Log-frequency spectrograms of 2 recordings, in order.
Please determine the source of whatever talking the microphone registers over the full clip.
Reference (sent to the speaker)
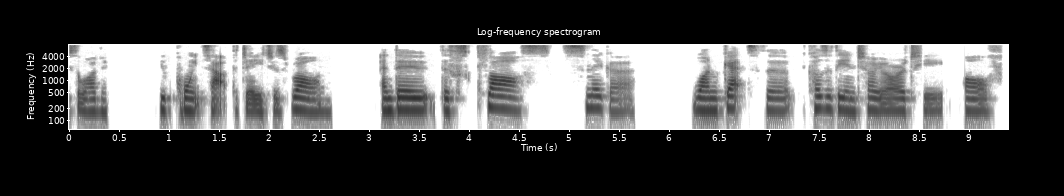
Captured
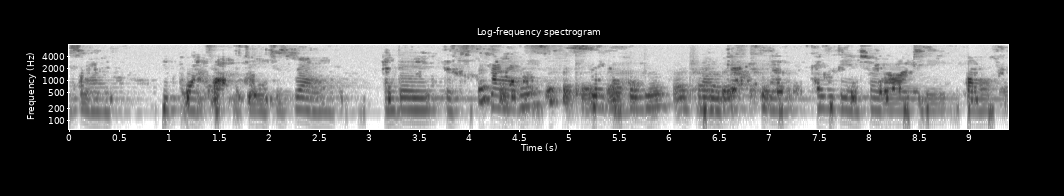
both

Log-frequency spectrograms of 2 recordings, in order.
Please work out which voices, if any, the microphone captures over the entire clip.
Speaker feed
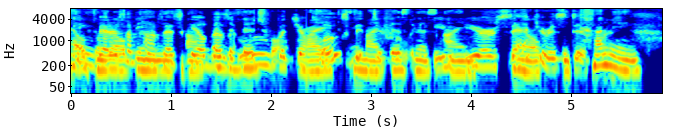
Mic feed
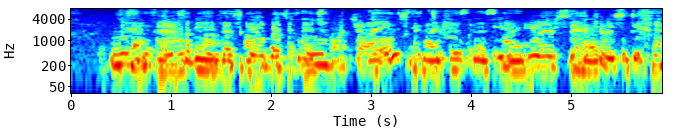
echo only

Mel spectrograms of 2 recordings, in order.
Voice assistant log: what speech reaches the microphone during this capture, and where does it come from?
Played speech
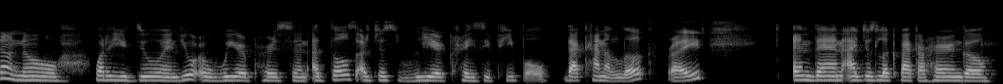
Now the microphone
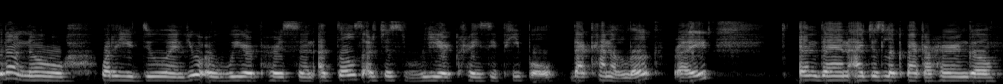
echo only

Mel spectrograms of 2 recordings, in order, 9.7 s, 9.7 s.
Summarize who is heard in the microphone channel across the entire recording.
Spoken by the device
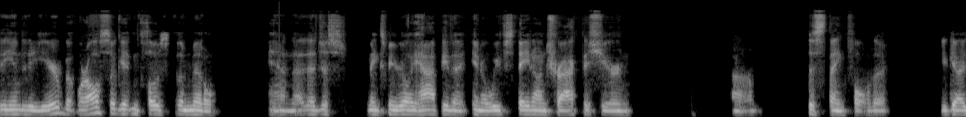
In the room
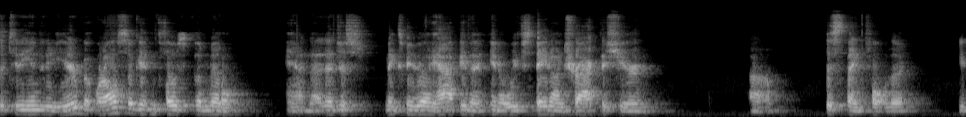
echo only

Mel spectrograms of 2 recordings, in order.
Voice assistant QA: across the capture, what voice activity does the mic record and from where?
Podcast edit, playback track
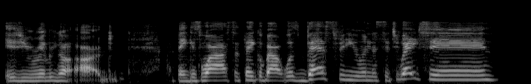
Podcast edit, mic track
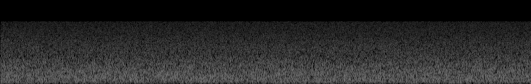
neither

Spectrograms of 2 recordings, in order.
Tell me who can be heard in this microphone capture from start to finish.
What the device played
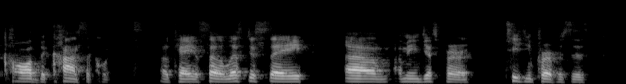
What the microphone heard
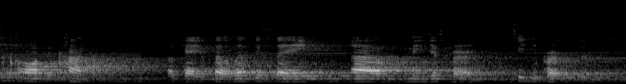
echo only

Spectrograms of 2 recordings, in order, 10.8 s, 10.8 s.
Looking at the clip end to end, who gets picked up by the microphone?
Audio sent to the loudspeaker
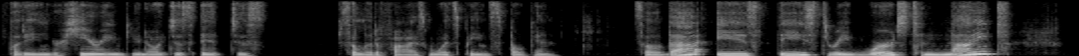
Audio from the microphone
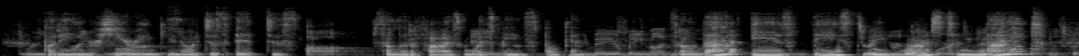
both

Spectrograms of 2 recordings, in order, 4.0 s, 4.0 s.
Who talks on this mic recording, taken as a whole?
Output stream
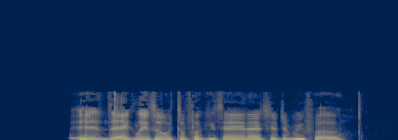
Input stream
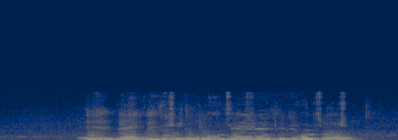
both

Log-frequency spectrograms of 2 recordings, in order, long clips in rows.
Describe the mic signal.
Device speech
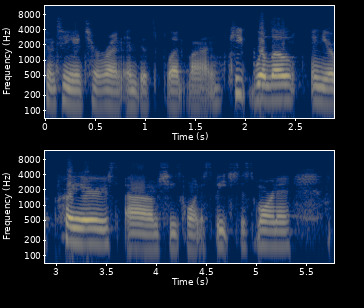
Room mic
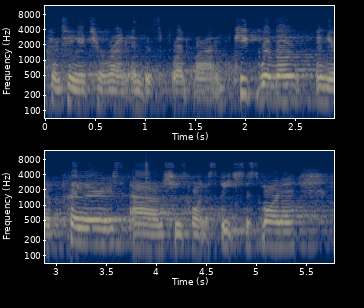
echo only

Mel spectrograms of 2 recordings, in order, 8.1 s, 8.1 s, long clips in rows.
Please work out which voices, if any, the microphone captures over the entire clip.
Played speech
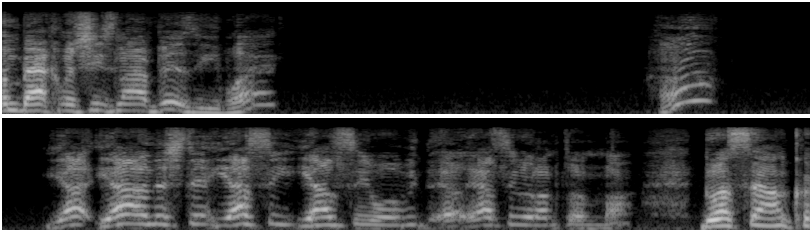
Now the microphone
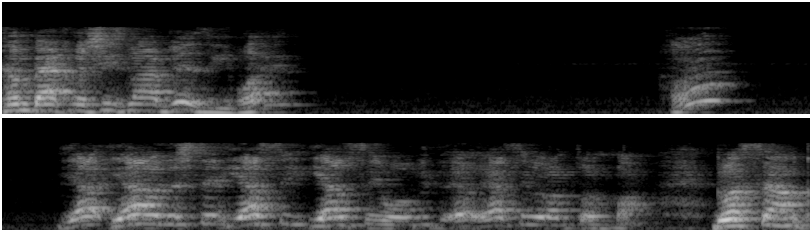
echo only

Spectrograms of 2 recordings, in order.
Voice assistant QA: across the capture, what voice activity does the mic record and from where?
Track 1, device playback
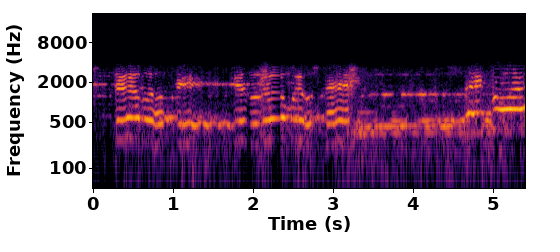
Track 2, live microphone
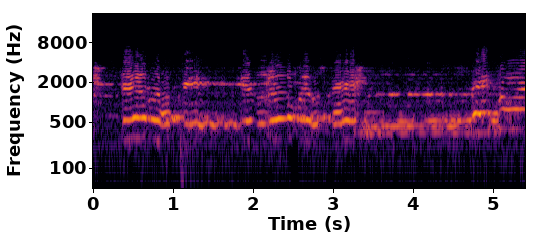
echo only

